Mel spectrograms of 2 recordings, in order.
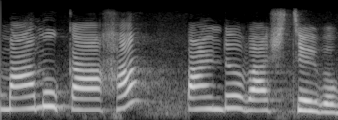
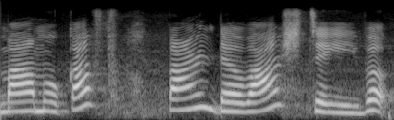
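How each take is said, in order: First: The first word ends with an h sound. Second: The first word ends with an f sound. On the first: This is ordinary reading without chanting. "Normally পড়লে কিন্তু আমরা মামকাহা পাণ্ডবাশ্চৈব বলবো" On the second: This is chanted recitation that keeps the meter. "যখন chanting করব তখন এরকম হবে"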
